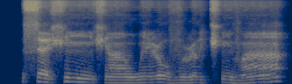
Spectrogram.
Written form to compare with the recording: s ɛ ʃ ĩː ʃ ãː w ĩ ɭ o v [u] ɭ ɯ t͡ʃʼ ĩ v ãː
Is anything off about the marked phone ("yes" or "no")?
no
